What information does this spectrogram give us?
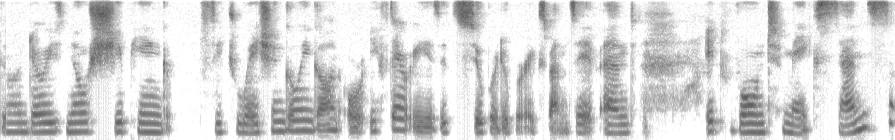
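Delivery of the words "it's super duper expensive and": ordinary talk, nothing marked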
